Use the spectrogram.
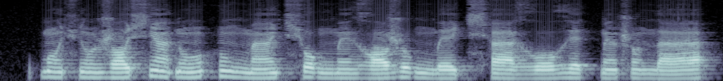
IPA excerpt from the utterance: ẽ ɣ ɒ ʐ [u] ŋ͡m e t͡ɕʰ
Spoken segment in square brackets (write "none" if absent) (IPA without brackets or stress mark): u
